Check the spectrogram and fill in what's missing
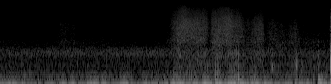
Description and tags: clothes movement foley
